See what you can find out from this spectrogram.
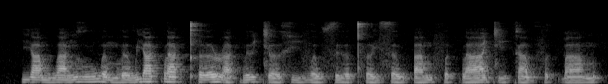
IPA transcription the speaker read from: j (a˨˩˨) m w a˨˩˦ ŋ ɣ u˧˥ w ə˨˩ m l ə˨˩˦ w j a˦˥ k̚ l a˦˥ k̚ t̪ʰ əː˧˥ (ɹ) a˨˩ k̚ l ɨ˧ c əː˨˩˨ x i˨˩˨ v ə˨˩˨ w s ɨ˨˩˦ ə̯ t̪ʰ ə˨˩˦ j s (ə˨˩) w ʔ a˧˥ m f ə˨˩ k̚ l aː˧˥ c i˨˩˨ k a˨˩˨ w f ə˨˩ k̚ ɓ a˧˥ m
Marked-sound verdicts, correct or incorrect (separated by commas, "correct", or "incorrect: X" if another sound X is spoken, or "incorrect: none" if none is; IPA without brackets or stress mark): incorrect: a˨˩, correct, correct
